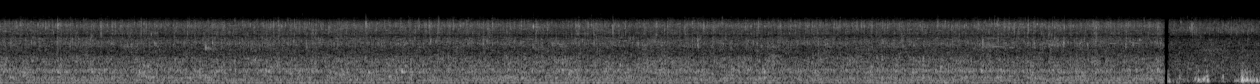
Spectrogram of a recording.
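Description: Steady rushing of a flowing stream running past a concrete bank. It changes abruptly near the end to a quieter, uneven background.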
